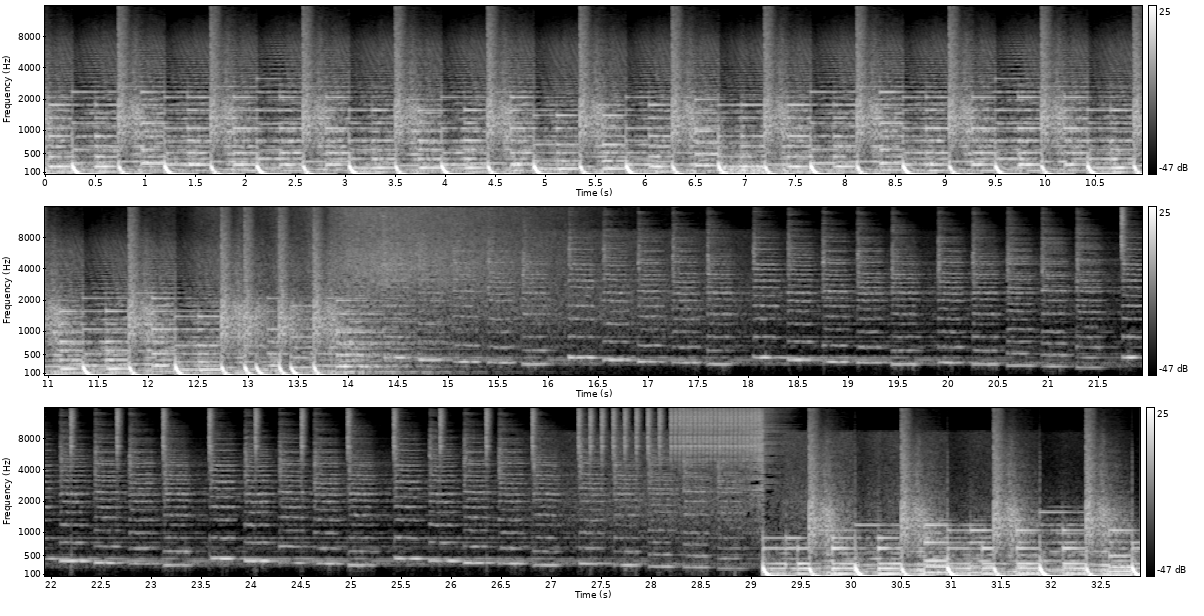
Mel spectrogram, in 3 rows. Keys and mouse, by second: 1.7 Tab, 6.5 Tab, 6.8-8.7 drag, 16.6 Tab, 18.4 Tab, 18.8 KP_3, 19.1 click, 19.2 z, 19.4 c, 20.8-22.5 drag, 22.5 z, 24.8 click, 25.0 Tab, 25.5 Tab, 26.1 KP_3, 26.5 z, 27.2 c, 29.0 z, 29.5 z, 31.3 c, 32.7 z.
